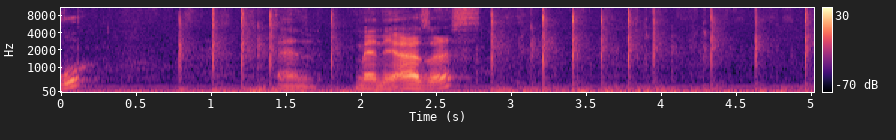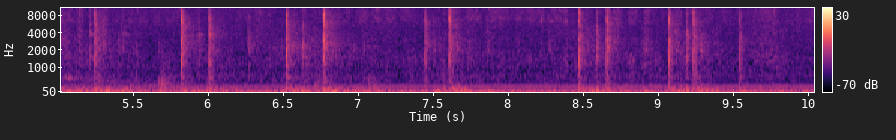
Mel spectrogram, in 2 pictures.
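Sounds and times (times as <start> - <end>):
low room hum: 0.0 - 10.0
chalk writing on blackboard: 0.5 - 10.0.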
